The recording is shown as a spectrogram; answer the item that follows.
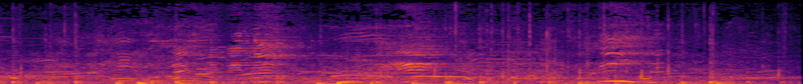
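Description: Crowd of spectators talking and calling out together, many voices overlapping.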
